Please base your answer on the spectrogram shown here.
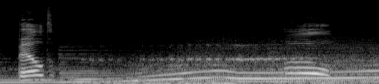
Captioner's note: car engine revs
